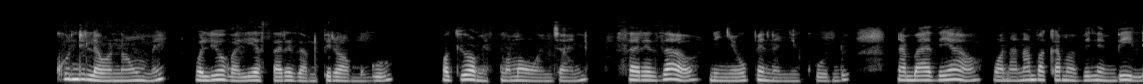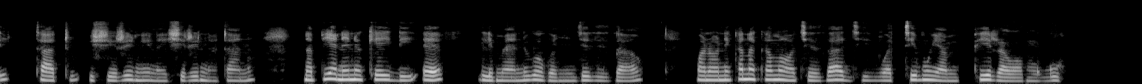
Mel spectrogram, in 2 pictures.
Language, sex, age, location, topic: Swahili, female, 18-24, Kisumu, government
